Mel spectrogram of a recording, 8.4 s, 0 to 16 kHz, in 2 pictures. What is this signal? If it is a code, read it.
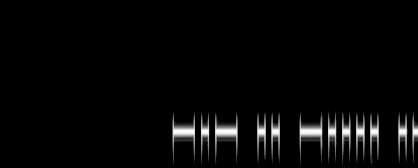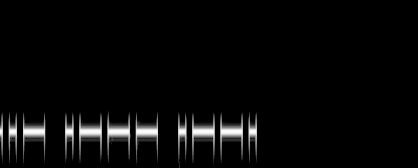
Morse code, heard as a keyed tone, about 17 wpm, 700 Hz. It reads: KI6VJP
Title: USA Call Signs - 6 Characters - 17wpm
